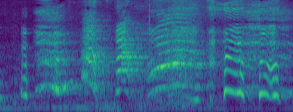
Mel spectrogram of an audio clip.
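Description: People laughing, in short repeated bursts of laughter.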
